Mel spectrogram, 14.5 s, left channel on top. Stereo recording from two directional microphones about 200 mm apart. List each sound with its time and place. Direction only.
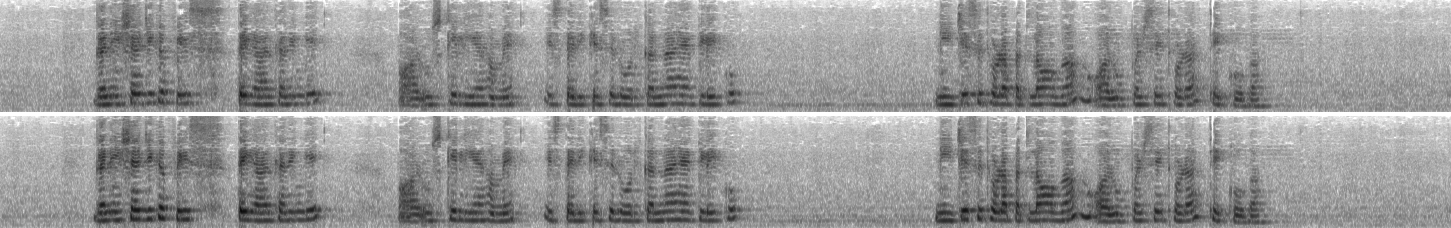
0.9 s a woman's voice: 30° right (ahead or behind)
9.4 s a woman's voice: 30° right (ahead or behind)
